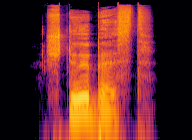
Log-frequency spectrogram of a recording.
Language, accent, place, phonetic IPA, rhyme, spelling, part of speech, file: German, Germany, Berlin, [ˈʃtøːbəst], -øːbəst, stöbest, verb, De-stöbest.ogg
- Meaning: second-person singular subjunctive II of stieben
